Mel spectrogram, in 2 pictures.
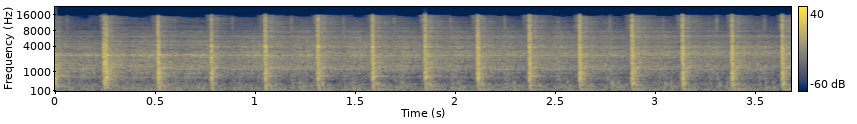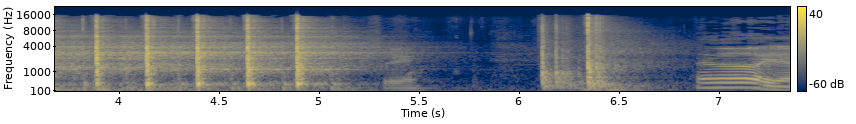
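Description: Hammer tapping out a dowel-pinned part on a Ford all-wheel-drive power transfer unit, about eighteen sharp, evenly spaced metallic strikes up close, then a short pause before a brief scrape and a squeaky mechanical sound at the end.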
